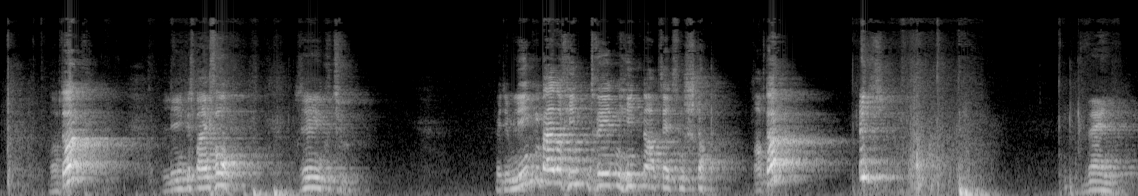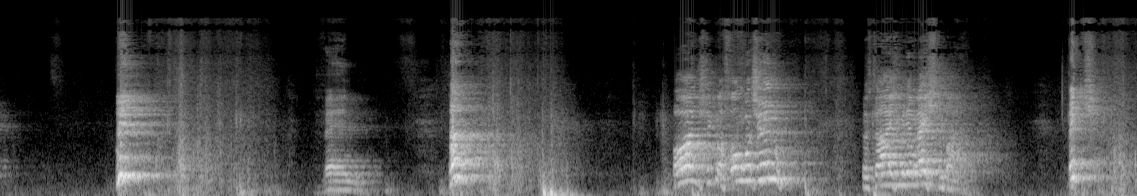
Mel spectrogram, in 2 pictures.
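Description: An older man speaks calmly and clearly, close by, in short phrases.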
